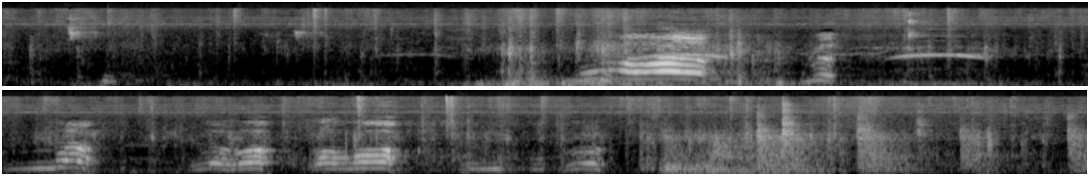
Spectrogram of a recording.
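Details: Tellicherry goats on a farm: a wavering, harmonic bleat near three seconds, then a run of short, clipped bleats repeated about every half second, with human voices talking in between.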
